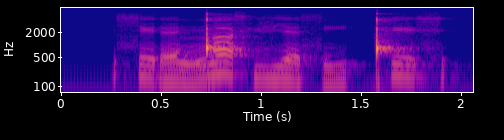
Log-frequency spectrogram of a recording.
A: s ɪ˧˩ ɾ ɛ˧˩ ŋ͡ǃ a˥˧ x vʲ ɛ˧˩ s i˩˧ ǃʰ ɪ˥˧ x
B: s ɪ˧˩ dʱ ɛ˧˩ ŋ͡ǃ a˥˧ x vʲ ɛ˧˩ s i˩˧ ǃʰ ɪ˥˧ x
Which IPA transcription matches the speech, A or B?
A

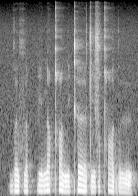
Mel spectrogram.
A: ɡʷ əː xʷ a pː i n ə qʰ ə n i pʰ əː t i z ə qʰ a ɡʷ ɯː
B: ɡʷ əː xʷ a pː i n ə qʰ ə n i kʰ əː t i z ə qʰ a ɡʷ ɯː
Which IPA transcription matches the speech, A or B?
B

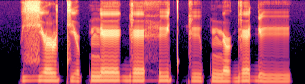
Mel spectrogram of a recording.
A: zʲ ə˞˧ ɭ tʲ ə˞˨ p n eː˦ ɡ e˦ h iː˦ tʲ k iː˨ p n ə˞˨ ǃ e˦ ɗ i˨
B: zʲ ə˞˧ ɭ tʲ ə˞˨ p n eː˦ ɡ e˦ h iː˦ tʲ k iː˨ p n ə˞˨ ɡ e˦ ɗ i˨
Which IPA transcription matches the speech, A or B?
B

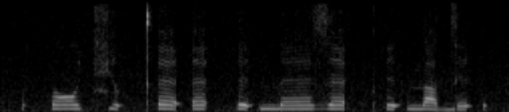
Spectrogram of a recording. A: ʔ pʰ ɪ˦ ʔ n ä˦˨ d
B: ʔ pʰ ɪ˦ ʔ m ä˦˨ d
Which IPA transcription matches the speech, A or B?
A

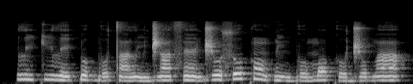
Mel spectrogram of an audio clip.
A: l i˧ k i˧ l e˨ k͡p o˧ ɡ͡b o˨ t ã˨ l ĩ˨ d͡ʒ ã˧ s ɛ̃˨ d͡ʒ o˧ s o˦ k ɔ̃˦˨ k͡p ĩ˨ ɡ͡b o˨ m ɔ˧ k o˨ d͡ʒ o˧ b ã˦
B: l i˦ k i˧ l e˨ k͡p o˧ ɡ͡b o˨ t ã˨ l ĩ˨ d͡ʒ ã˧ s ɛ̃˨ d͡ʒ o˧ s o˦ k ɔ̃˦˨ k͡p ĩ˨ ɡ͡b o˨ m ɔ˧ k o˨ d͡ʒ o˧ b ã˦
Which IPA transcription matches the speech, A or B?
A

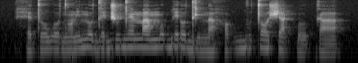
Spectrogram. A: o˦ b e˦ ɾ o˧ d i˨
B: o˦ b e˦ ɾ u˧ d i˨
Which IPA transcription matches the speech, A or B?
A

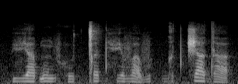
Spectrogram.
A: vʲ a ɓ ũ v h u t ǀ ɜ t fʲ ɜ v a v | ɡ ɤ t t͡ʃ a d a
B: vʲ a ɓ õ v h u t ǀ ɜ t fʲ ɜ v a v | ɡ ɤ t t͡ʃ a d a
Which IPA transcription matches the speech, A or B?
A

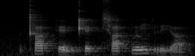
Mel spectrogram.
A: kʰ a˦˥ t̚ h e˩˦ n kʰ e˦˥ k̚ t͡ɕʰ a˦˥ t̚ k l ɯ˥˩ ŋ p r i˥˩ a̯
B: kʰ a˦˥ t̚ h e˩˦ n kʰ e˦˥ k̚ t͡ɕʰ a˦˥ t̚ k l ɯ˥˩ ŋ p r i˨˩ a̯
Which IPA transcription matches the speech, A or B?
B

